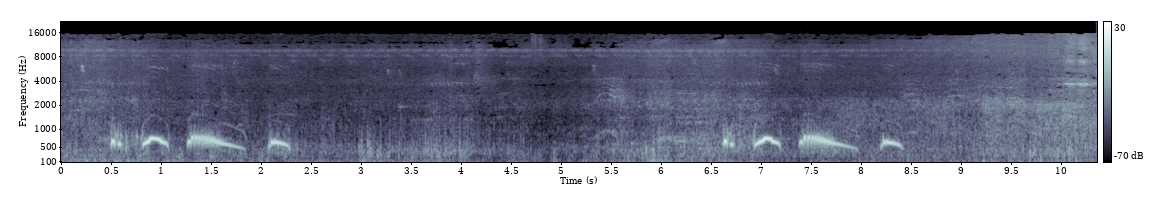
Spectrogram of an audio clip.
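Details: Spotted dove living at home after being shot in the wing repeats its four-note cooing phrase twice, about six seconds apart, over steady background rumble and voices.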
